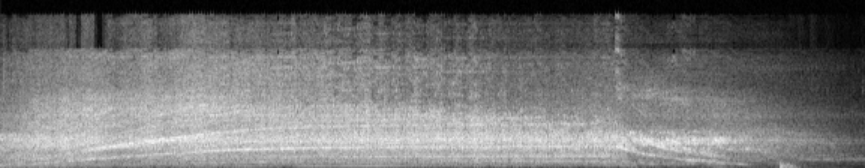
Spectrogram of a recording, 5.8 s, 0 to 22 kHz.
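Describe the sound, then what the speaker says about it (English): A chop saw powered by a Bluetti AC180 power station whines loudly and steadily with a rising, then falling, tone as it spins up and winds down, ending in a brief thud. "Never mind, it can run my saw."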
